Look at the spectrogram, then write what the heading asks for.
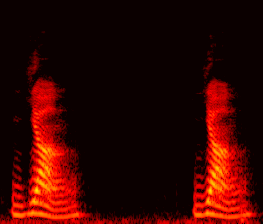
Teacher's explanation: the vowel sound there's only one it's the UH as in up and I usually hear people make it a bit too open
